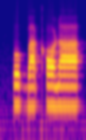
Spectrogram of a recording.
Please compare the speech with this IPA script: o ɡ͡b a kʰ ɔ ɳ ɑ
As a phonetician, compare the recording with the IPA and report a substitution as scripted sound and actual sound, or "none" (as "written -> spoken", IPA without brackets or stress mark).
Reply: ɑ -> a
